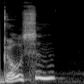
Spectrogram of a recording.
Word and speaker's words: Ghosn: So this guy's name is Carlos, is it Ghosn? Is that how you say it? Are you aware? Apparently, okay.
